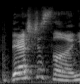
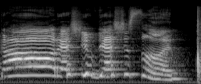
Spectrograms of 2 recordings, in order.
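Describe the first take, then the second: First: Said in the usual way. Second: High, loud squeal of delight; excited gush. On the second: Real, not acted. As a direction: squeal it over the sweet moment. Host gushes at hug scene.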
